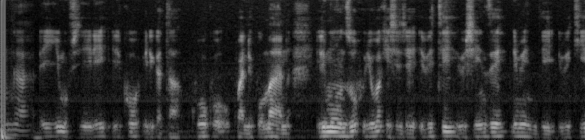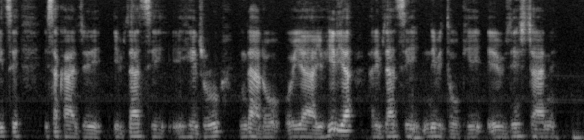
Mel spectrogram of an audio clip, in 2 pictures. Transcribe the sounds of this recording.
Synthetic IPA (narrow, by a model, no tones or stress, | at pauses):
iŋ̥ajumufiɾiiɾikʰo̞ʔiɾiɡatʰakuko̞kwaːndikwuːmaːna | iɾimuːnzujuːβakiʃid͡ʒe̞ʔiβitʰiβiʃiːnze̞niβiːndiβikʰiːt͡se̞ | isakad͡ʒe̞ | ivjaːt͡siɦe̞ːd͡ʒuɾuindaɾo̞jajoɦiɾja | haɾivjaːt͡siniβitokivjiːnʃ̬i̥t͡ʃaːne̞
